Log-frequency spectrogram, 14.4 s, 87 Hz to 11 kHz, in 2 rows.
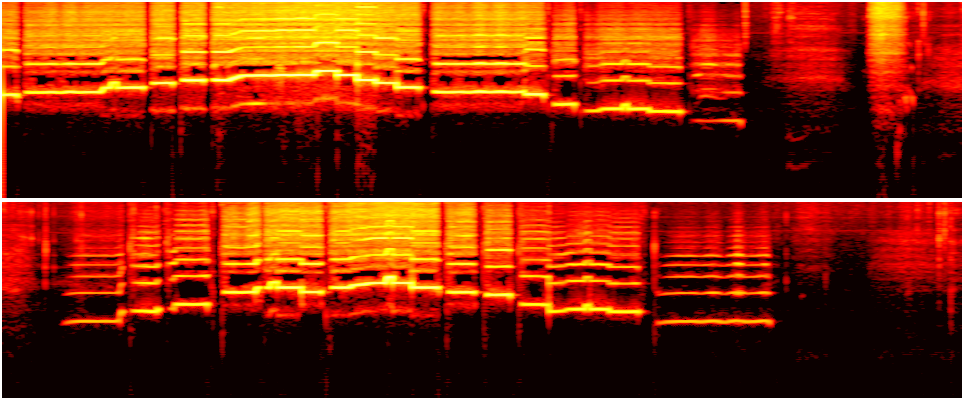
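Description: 3D-printed modular penny whistle (Qwistle) played in runs of notes stepping up and down the scale, two phrases with a short pause about halfway. Its windway is only push-fitted and leaks a little air, so the tone is not yet clean and the tuning not quite set.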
